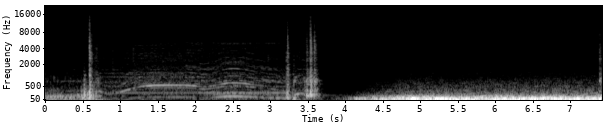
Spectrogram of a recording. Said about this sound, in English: The engineer can be seen pressing a few buttons, and a humming sound can be heard everything begins to vibrate.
